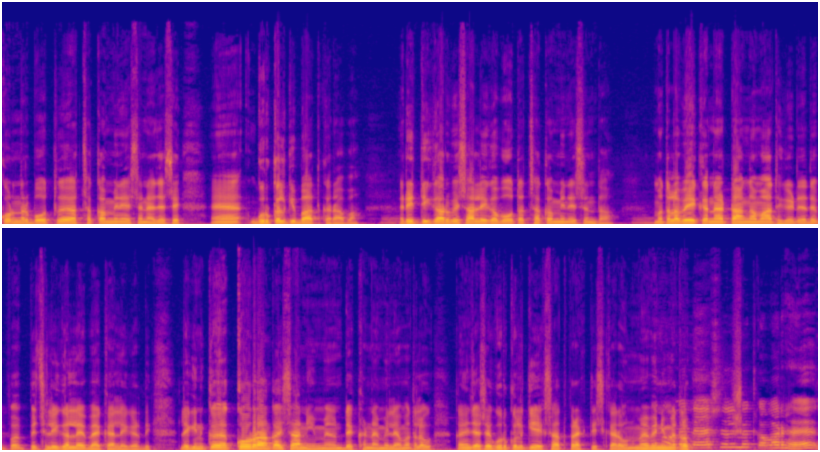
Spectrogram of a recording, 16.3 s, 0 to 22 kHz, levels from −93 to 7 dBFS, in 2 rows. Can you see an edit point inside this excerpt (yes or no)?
no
